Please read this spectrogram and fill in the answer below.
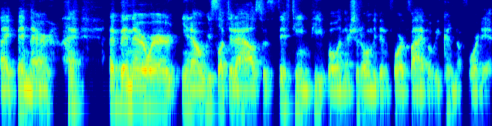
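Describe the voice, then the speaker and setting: With an American accent, a man speaks at a medium pitch and moderate pace in a bright, sharp tone, his intonation monotone and flat, with hardly any pauses. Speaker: network marketing trainer. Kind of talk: interview. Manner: soft-spoken; calm.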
